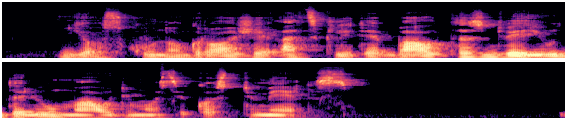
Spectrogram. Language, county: Lithuanian, Klaipėda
